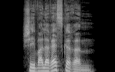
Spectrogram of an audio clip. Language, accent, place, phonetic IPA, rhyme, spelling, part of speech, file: German, Germany, Berlin, [ʃəvaləˈʁɛskəʁəm], -ɛskəʁəm, chevalereskerem, adjective, De-chevalereskerem.ogg
- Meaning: strong dative masculine/neuter singular comparative degree of chevaleresk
